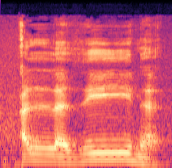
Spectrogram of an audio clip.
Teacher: ذی یا مدہ ہے، ایک الف کی مقدار کے برابر کھینچ کر پڑھیں گے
